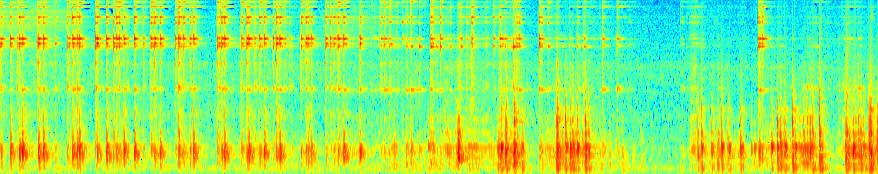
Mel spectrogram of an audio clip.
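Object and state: Cut crystal glass tumbler.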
